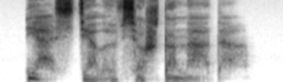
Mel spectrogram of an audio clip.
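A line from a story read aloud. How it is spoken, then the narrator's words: Whispering. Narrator (Russian): прошептала я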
